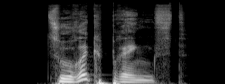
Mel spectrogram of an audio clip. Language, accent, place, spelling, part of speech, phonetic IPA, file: German, Germany, Berlin, zurückbringst, verb, [t͡suˈʁʏkˌbʁɪŋst], De-zurückbringst.ogg
- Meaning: second-person singular dependent present of zurückbringen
